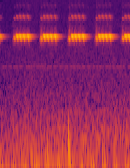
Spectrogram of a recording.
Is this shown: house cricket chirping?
yes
